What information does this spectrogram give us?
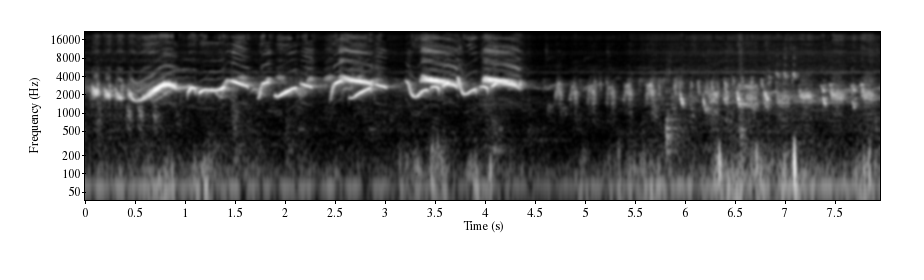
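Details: Fig-leaf-tailed, turmeric-billed Chinese hwamei singing cao cầu: a strong series of swooping whistled notes over four seconds, fading into softer, fast twittering.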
